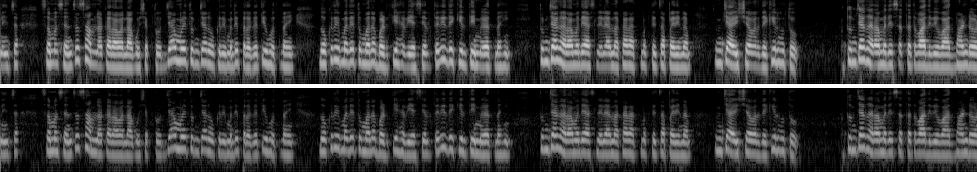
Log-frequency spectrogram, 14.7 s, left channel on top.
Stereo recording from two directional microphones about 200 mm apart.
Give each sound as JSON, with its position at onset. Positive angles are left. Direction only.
{"t": 0.0, "sound": "a woman's voice", "side_deg": 30}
